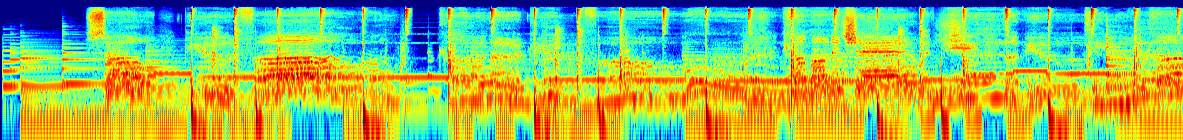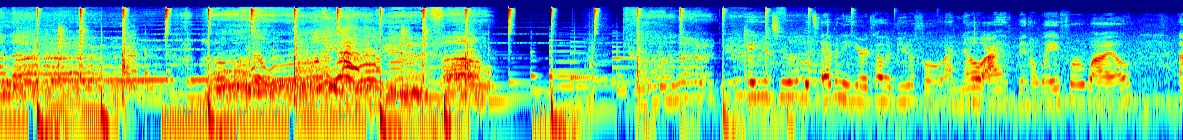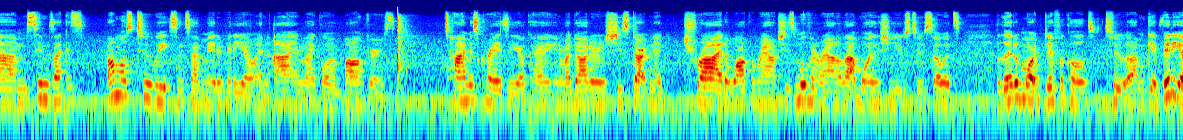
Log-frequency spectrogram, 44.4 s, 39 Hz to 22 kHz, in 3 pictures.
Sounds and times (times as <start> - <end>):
Speech: 23.9 - 44.3.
